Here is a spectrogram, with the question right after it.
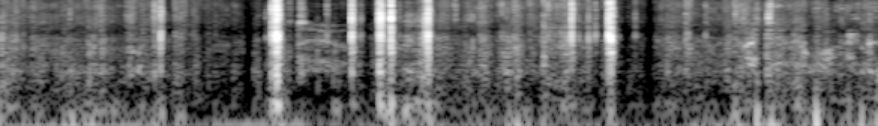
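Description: A hollow, empty black fabric pop-up car bin with a wire frame is held close and tapped and scratched with long nails. Soft scratching runs throughout, broken by several sharp, bright taps.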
